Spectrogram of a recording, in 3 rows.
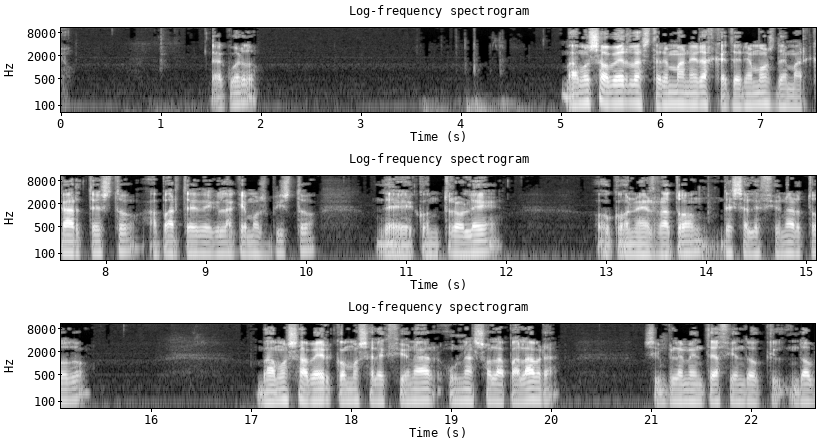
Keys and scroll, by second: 4.3 ctrl+r, 11.8 ctrl+e, 14.2 ctrl+e.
